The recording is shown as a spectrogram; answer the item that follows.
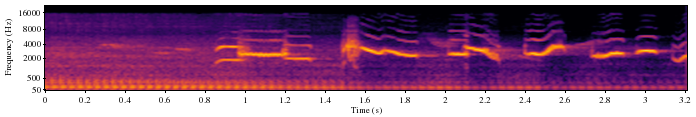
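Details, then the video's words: Oriental magpie-robin singing to rouse other birds: sweet whistled phrases with looping slurs over a steady low engine-like drone that fades midway. "Pancingan burung kacer naikan emosi"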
